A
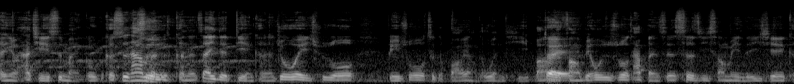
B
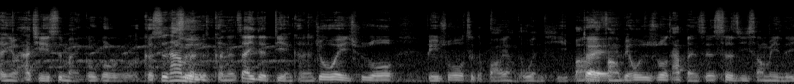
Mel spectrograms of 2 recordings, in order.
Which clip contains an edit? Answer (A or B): A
